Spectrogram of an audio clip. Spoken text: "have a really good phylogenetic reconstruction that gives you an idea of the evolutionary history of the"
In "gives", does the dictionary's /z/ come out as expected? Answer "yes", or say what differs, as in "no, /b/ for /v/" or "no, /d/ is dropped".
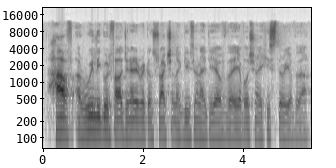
yes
